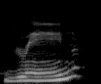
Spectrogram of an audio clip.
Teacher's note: en inglés sí tenemos la vocal I de green, la vocal alta anterior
